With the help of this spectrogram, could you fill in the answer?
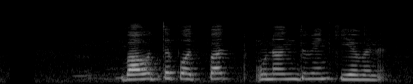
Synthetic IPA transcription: bawd̪ːəpot̪pat̪unand̪uʋenkijəʋənə̰

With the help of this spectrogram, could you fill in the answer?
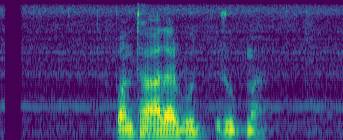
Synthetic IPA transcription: pɔnt̪ʰʌad̪aɾbut̪ɾupma

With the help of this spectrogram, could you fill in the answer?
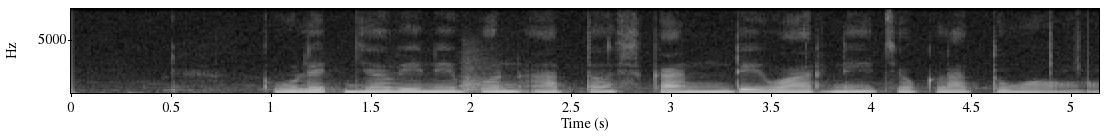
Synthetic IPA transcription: kulɪt̪̚ɲd͡ʒawinepʊnat̪ɔskanɖiwarnit͡ʃuklat̪ːuɔ

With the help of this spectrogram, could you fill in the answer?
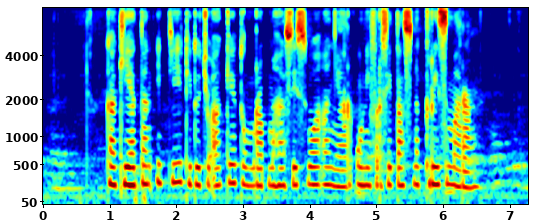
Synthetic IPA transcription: kaɡ̥iat̪anikid̪̥i̤t̪ud̥ʒ̥uʔaket̪umɾap̚maɦasiswaʔaɲarunifərsit̪asnəɡ̥ɾisəmaɾaŋ

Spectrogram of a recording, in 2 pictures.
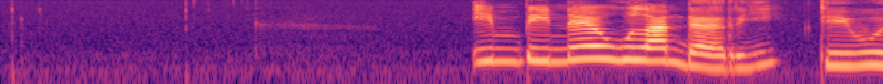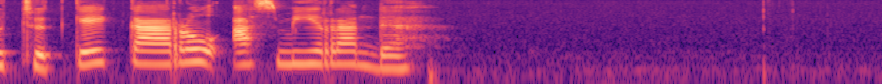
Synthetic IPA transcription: ʔimpinewuland̪aɾid̪̥i̤wud̥ʒ̥ṳt̪̚kekaɾoʔasmiɾand̪ah

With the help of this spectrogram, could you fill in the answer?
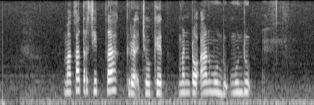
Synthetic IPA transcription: makat̪ərt͡ʃip̚t̪ahɡ̥əɾaʔd̥ʒ̥o̤ɡ̥ɛt̪̚məɳʈoʔanmund̪uʔmund̪ʊʔ

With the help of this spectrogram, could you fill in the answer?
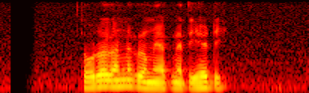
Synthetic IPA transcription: t̪owɾaɡanːəkɾəmejaknæt̪iɦæʈi

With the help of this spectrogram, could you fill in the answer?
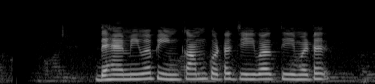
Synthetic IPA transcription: d̪ɛɦɛmiʋəpiŋkamkoʈəd͡ʒiːʋat̪ːiːməʈə

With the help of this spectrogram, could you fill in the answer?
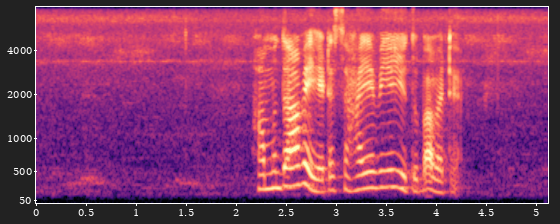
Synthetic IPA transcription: hamud̪aːʋəejəʈəsaɦajəʋijəjut̪uba̰ʋəʈə̰

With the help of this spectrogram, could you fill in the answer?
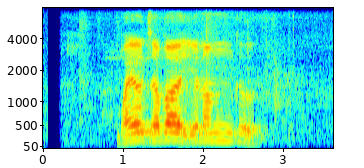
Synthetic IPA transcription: bʱʌjod͡zʌbʌjolʌŋko

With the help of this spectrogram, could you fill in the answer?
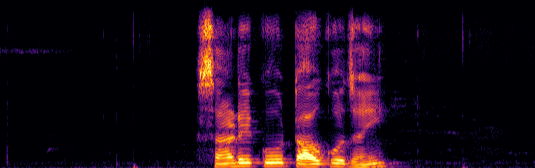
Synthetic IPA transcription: sãɽekoʈawkod͡zʌjĩ

